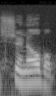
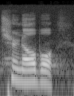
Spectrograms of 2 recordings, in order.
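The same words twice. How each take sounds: First: The word begins with an sh sound. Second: The word begins with a ch sound. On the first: This is how it is commonly heard. "I've always heard it said Chernobyl" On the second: This is how native speakers might say it. "Maybe the Russians say it Chernobyl"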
